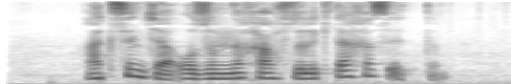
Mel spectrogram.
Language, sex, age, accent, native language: Uzbek, male, 18-24, Qashqadaryo, Uzbek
